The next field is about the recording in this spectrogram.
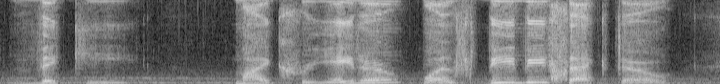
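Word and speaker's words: Vici: transistors by the way i'm v-i-c-i pronounced vicky my creator was bibi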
